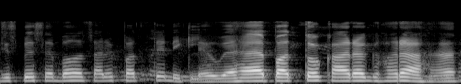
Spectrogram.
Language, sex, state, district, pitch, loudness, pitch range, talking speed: Hindi, male, Jharkhand, Garhwa, 165 Hz, -17 LUFS, 155-175 Hz, 170 wpm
